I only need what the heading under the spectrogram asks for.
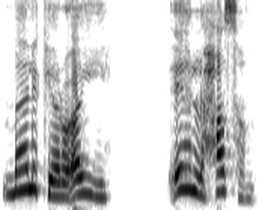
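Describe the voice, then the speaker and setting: A woman voicing a gentle young village husband who comforts his wife, with an Egyptian accent. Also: a little high, expressive, brisk. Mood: concerned.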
